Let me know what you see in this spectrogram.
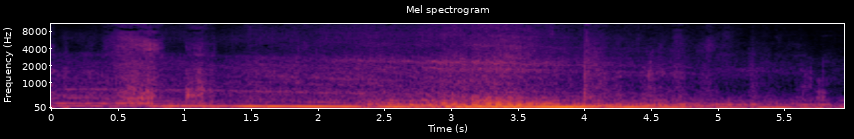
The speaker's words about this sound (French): Bon, j'ai juste laissé passer une moto qui faisait un peu trop de bruit.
